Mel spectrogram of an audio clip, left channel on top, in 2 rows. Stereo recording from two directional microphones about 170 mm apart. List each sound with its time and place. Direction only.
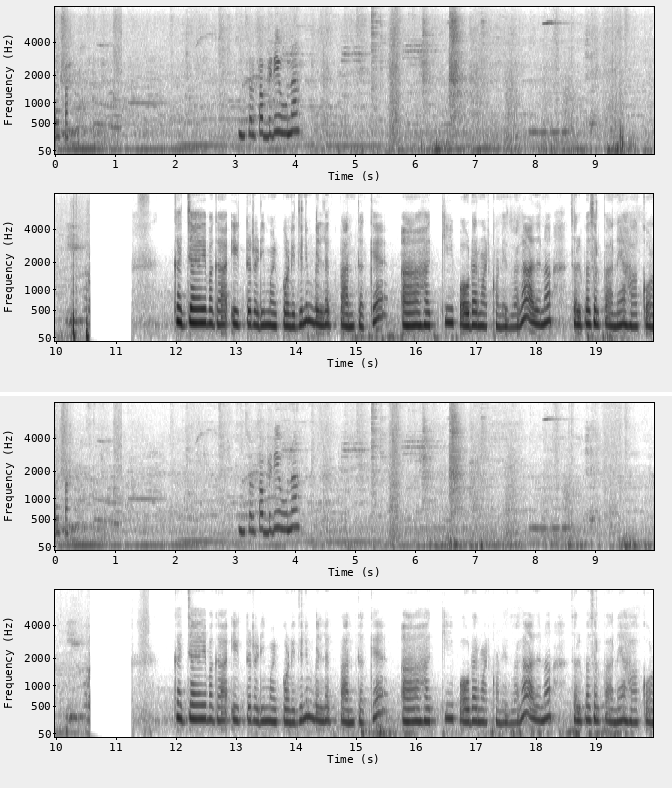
0.2 s speech: 15° left (ahead or behind)
3.3 s a woman's voice: 25° left (ahead or behind)
11.9 s a woman's voice: 20° left (ahead or behind)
